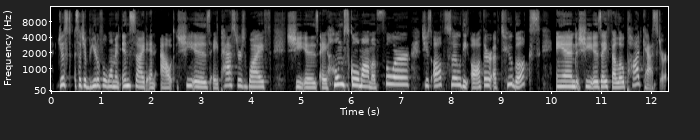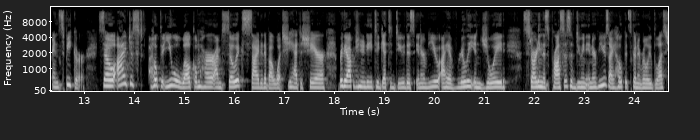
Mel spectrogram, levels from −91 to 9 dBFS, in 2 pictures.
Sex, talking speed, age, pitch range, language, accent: female, 190 wpm, 20-39, 190-255 Hz, English, American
